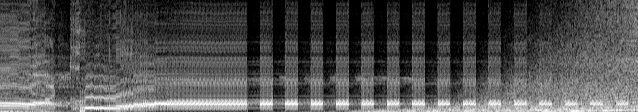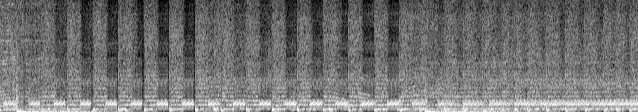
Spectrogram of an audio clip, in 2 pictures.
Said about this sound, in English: Make some noise for hardcore ravers. Come on, where are you? Where are you?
